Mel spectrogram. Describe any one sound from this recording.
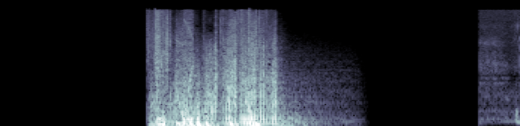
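Harsh tape static hisses and crackles loudly, then fades.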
